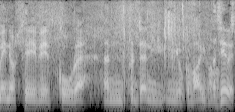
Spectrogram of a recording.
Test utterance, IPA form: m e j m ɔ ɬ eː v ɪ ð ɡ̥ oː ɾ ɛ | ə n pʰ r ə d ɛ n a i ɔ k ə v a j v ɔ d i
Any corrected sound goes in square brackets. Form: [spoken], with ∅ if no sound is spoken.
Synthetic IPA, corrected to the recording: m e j [n] ɔ ɬ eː v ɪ ð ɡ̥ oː ɾ ɛ | ə n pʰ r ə d ɛ n [i] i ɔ [ɡ] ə v a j v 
